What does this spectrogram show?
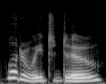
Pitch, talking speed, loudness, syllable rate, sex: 185 Hz, 280 wpm, -15 LUFS, 6.3 syllables/s, male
